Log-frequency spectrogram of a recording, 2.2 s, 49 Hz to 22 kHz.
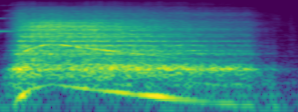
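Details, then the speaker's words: DeWALT cordless leaf blower shutting down after about 2 seconds at any speed: whine spins up fast, then winds down and stops; looks like an overcurrent shutdown, with the controller cutting the motor rather than a motor fault. "after only a few seconds at any speed, like it's going into an overcurrent shutdown."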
